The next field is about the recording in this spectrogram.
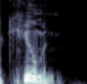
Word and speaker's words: cumin: It has often flavored with botanicals and caraway and dill or fennel, coriander, cloves, or cumin. – Cumin? – Is that how you say that? – That's how you say it. Yep. That's how it is said.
